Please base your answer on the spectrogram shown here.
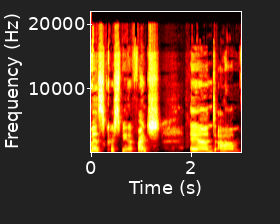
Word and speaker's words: Crispina: So my name is Crispina. It's spelled C-R-I-S-P like in Peter, I-N-A. And when people mishear it when I'm being introduced, I often tell them it sounds like a breakfast cereal.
